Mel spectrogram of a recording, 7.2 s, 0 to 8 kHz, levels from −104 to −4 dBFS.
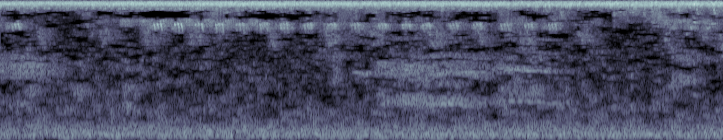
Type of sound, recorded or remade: recorded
